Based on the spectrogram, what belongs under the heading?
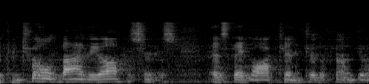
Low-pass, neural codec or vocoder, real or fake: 7.2 kHz; codec, 24 kHz, 1 kbps, SNAC; fake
